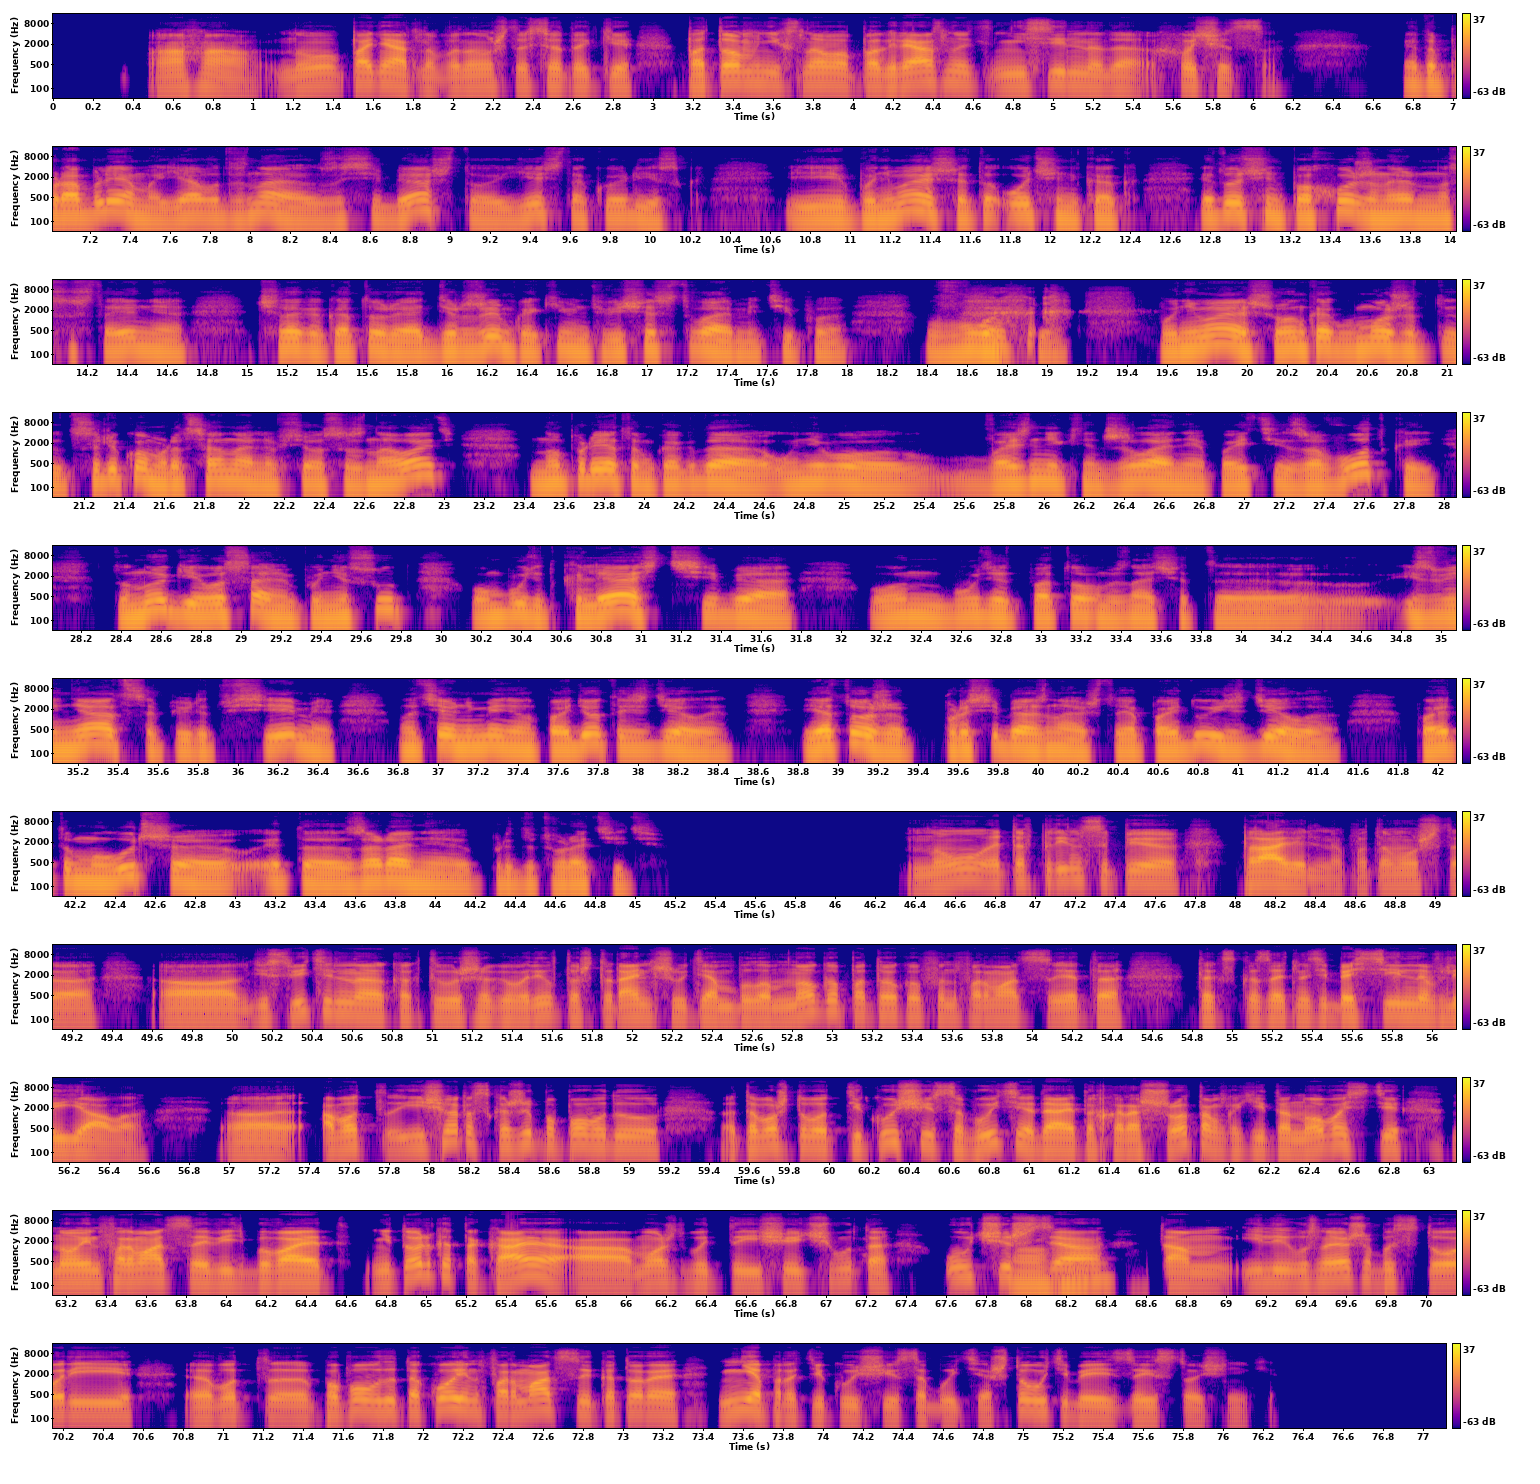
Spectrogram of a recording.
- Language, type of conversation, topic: Russian, podcast, Какие приёмы помогают не тонуть в потоке информации?
- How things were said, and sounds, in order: laugh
